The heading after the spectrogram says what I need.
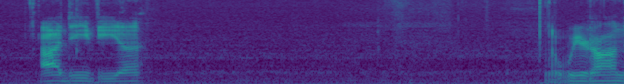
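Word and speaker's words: Avdija: It's pronounced Advia. I'll just call him Denny, bro. Like Adivia.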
